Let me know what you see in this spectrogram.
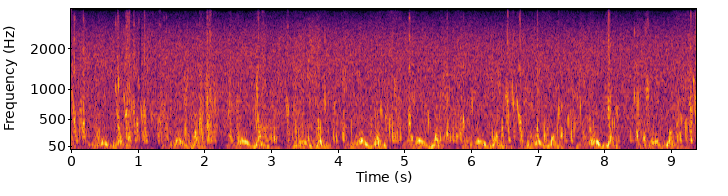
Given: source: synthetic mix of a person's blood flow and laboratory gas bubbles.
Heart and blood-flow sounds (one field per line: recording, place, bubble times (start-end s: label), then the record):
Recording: Doppler ultrasound of blood flow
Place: precordium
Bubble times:
0.00-0.25 s: bubbles
0.31-0.46 s: bubbles
0.62-1.48 s: bubbles
1.67-2.20 s: bubbles
2.32-2.56 s: bubbles
2.74-3.09 s: bubbles
3.20-3.60 s: bubbles
3.67-3.86 s: bubbles
3.89-4.25 s: bubbles
4.46-4.98 s: bubbles
5.02-5.17 s: bubbles
5.32-6.05 s: bubbles
6.29-7.19 s: bubbles
7.25-7.88 s: bubbles
8.00-8.23 s: bubbles
8.36-8.69 s: bubbles
9.02-9.39 s: bubbles
From the record:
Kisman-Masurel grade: 342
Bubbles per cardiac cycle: rolling drumbeat, 9 or more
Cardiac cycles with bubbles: 100%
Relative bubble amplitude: moderate (0.250 to 0.450)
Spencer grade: 3 (all of the cardiac periods contain showers or single bubble signals, but not dominating or overriding the cardiac motion signals)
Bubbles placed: anywhere in the cardiac cycle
